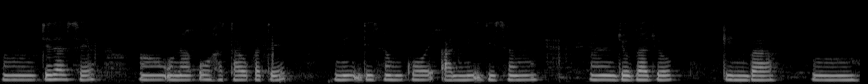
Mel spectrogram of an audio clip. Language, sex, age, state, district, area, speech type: Santali, female, 18-30, West Bengal, Paschim Bardhaman, urban, spontaneous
